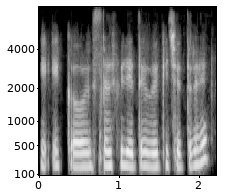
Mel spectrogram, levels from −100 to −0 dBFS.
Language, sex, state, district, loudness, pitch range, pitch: Hindi, female, Uttar Pradesh, Gorakhpur, -15 LUFS, 190-210 Hz, 200 Hz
